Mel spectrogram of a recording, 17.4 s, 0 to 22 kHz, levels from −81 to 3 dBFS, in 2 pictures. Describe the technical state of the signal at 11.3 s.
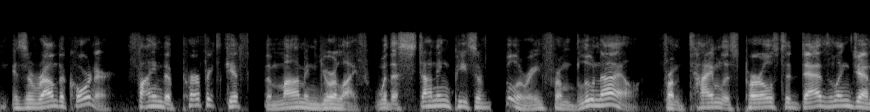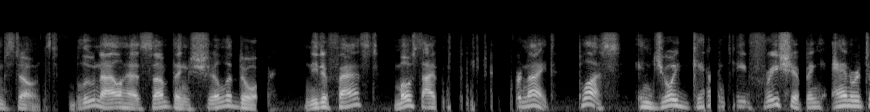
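At 11.3 s the sound drops to near silence within two frames, then returns briefly weak or rough, from 11.25 to 11.42 s. These are lost AMR speech frames. The decoder repeated its last good settings with falling gain across roughly 120 ms, which fits a run of six frames.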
